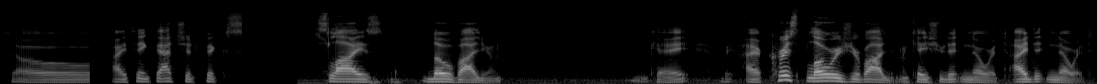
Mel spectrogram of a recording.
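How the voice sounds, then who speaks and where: An older man hosting a live stream, chatting loosely with viewers, his voice slightly hoarse. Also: mid-range voice, fairly bright tone, no echo. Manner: rambling, jokey, talks to chat by name. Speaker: livestream host. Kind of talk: casual live chat with viewers. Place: home room with fans and air conditioner. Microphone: desk mic near the mouth.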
